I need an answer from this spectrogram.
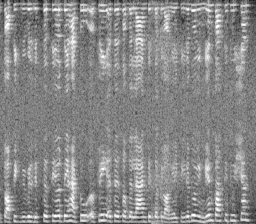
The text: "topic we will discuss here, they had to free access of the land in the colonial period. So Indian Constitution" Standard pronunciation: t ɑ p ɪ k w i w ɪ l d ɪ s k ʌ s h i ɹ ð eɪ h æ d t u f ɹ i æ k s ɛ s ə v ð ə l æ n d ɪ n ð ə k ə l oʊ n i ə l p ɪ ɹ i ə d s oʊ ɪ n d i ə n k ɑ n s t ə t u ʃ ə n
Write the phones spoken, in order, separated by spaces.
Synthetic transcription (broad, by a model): t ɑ p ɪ k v i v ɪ l d ɪ s k ʌ s h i ɹ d eɪ h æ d t u f ɹ i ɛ s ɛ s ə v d ə l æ n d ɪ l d ə k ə l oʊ n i ə l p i ɹ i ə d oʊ ɪ n d i ə n k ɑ n s t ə t u ʃ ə n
